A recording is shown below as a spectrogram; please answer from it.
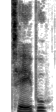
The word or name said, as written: tabu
